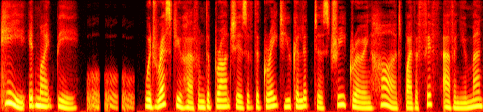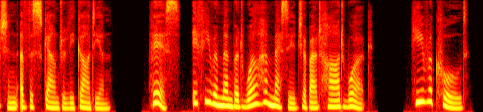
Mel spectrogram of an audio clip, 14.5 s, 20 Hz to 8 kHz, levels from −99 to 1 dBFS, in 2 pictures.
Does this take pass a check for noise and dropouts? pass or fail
fail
